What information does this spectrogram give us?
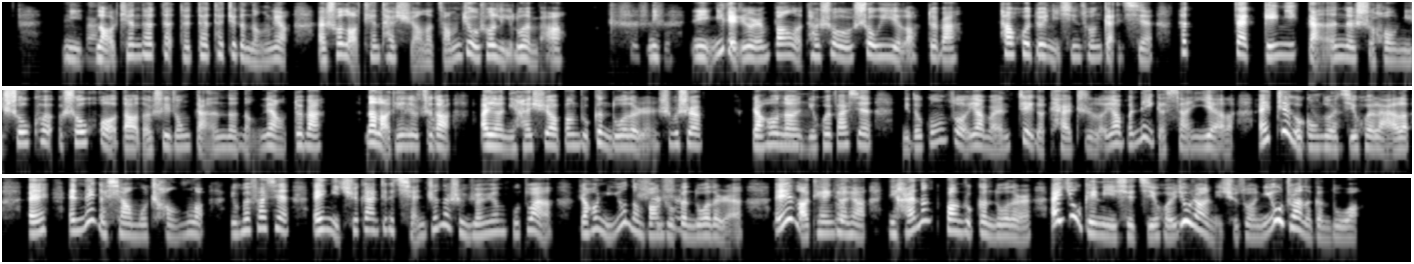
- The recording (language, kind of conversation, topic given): Chinese, podcast, 钱和时间，哪个对你更重要？
- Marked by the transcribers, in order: none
